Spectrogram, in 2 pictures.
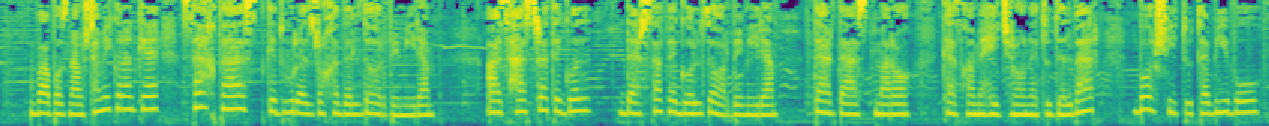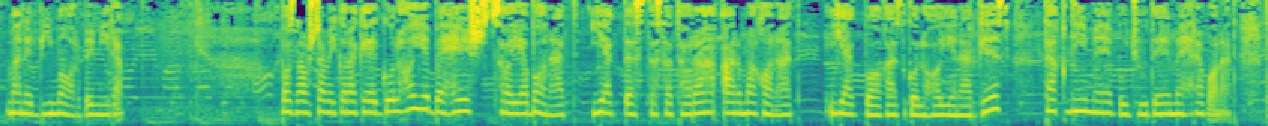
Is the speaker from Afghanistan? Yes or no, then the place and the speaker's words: yes; Afghanistan; واقعا همه ما افغان هستیم، همه ما از افغانستان هستیم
